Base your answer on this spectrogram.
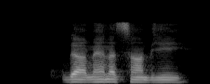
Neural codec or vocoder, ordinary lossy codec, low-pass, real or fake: codec, 16 kHz, 0.5 kbps, FunCodec, trained on Chinese and English, 25 frames a second; MP3, 48 kbps; 7.2 kHz; fake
